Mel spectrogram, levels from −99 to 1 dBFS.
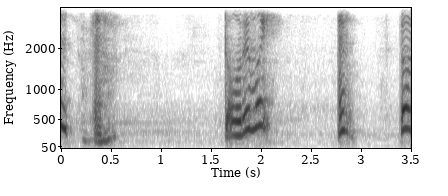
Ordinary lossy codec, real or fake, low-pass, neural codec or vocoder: Opus, 24 kbps; fake; 3.6 kHz; autoencoder, 22.05 kHz, a latent of 192 numbers a frame, VITS, trained on one speaker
